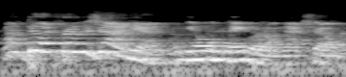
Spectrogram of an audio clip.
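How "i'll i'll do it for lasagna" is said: high, loud cartoon voice; quick cartoon character bit. Character line.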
